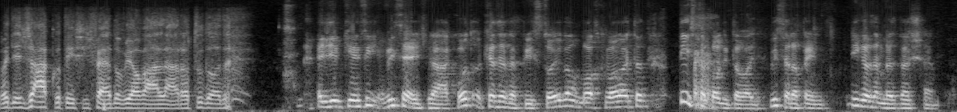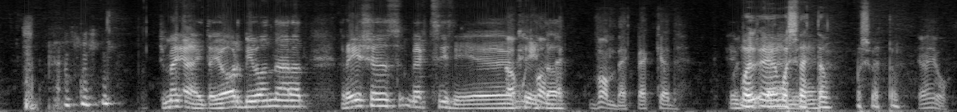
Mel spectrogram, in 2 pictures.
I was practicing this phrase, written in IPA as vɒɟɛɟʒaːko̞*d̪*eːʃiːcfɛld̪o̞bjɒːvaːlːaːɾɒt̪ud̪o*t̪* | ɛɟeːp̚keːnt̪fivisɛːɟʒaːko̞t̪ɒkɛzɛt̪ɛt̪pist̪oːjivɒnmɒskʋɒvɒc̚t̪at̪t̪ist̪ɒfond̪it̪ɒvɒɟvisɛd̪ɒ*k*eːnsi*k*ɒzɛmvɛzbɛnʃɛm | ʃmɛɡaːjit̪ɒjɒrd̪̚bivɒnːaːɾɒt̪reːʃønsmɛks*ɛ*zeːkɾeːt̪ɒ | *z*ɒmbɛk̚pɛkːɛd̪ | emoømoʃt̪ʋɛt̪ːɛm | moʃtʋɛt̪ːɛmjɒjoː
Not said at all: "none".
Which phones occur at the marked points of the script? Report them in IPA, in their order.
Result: t̪, d̪, p, ɡ, i, v

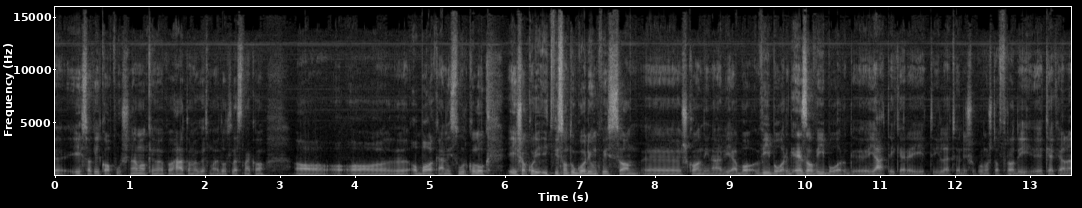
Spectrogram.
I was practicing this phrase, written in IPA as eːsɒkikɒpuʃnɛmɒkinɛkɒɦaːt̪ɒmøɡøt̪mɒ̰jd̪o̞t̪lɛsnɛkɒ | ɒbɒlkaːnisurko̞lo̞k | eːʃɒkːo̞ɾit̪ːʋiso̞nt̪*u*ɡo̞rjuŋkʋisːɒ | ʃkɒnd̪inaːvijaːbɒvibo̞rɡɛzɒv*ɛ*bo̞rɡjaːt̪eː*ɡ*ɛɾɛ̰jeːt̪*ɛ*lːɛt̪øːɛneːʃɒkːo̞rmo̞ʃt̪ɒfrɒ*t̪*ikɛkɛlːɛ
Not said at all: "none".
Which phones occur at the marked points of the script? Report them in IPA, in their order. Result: u, i, k, i, d̪

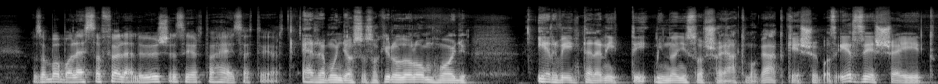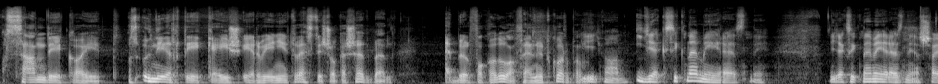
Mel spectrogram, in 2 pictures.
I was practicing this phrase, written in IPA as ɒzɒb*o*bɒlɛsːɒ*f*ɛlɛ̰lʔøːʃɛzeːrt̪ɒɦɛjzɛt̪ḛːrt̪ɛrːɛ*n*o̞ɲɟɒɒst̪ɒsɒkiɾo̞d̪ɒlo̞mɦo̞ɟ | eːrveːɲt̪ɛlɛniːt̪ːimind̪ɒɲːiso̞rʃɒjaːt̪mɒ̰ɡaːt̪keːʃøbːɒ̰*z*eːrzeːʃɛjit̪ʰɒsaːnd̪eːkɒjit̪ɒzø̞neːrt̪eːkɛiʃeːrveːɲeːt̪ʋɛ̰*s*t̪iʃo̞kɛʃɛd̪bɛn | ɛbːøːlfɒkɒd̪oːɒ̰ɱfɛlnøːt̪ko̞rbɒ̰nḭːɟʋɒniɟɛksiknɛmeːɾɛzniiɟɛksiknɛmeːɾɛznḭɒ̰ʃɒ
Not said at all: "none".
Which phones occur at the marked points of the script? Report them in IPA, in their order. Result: ɒ, f, m, z, s

